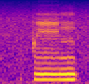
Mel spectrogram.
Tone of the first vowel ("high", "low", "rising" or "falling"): high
